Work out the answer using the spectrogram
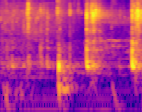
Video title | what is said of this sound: The Best Korean Fried Chicken Wings... Without Frying? | even though we put sauce in you can hear uh how crispy they still are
